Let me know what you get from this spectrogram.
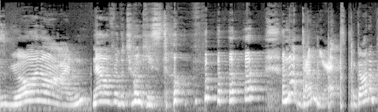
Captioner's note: laughs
